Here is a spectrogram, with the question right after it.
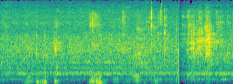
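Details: Asian honey bees (Apis cerana) of a queenless colony whose honey-filled combs hold no larvae, opened during beekeeping work: a steady low hum runs throughout, broken by dull handling thumps and knocks and one sharp click near the end.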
